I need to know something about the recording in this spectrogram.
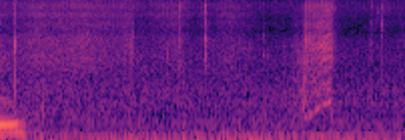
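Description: A zipper being pulled open or closed.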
